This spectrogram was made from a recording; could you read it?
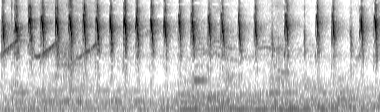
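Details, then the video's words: Quick, crisp, high-pitched clicks from a bar-winged prinia in rapid 'klik' style, opening with a couple of thin rising slurs, then spacing out slightly toward the end. "Prenjak Klik gacor nembak rapat"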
